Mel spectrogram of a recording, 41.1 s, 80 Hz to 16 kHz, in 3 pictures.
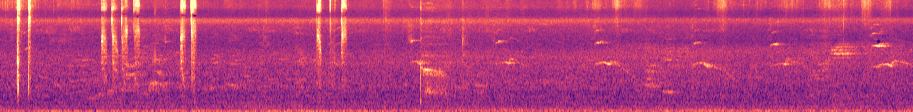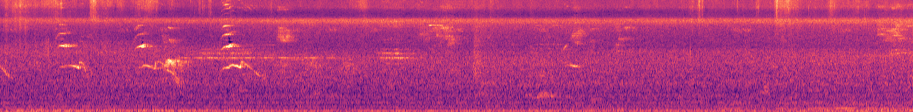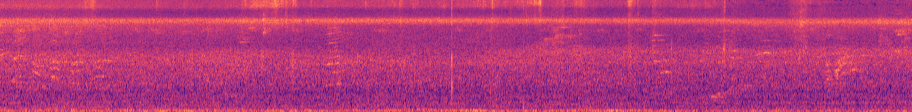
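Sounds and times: steady low hum: 0.0s - 41.0s
kittens mewing: 1.5s - 3.0s.

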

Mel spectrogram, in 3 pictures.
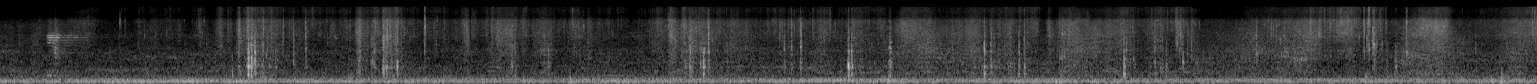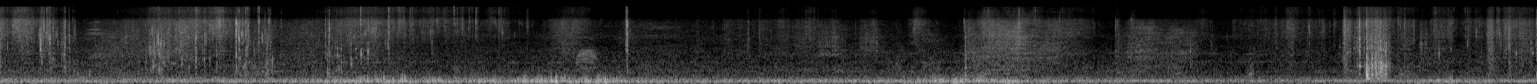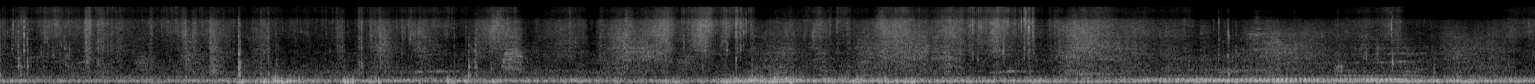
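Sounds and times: hands stirring wet cement: 0.0s - 46.0s
wet block crumbling: 1.6s - 14.2s, 27.8s - 36.7s
water sloshing: 25.1s - 46.0s.

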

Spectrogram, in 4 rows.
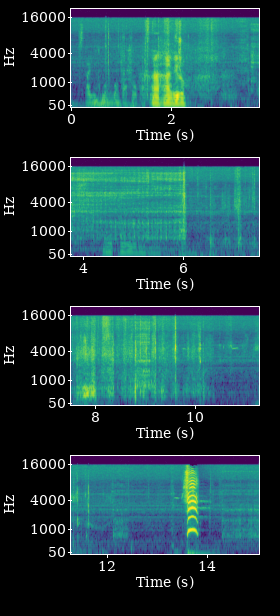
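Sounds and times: rustling and crackling: 0.5s - 11.6s.

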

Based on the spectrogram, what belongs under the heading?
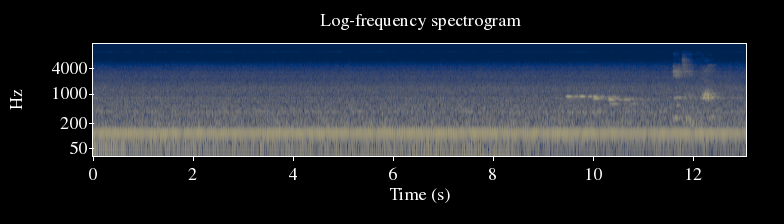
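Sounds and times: elevator hum and hiss: 9.3s - 13.0s.

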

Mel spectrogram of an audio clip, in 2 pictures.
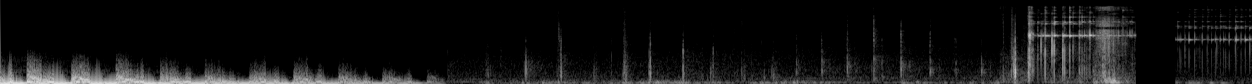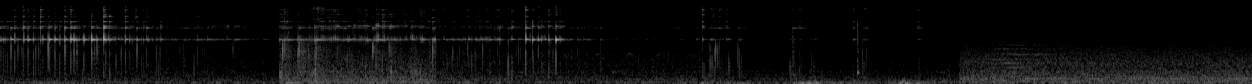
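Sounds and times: glass bottle rolling on pavement: 10.2s - 22.1s
bottle clinks: 10.3s - 22.1s.

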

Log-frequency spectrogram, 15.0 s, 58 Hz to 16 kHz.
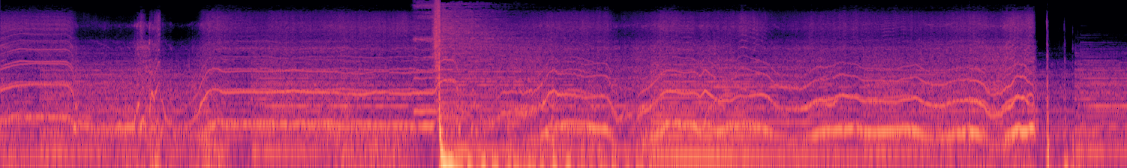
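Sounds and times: drone motors whining: 0.0s - 14.0s
sharp knock: 5.6s - 8.8s.

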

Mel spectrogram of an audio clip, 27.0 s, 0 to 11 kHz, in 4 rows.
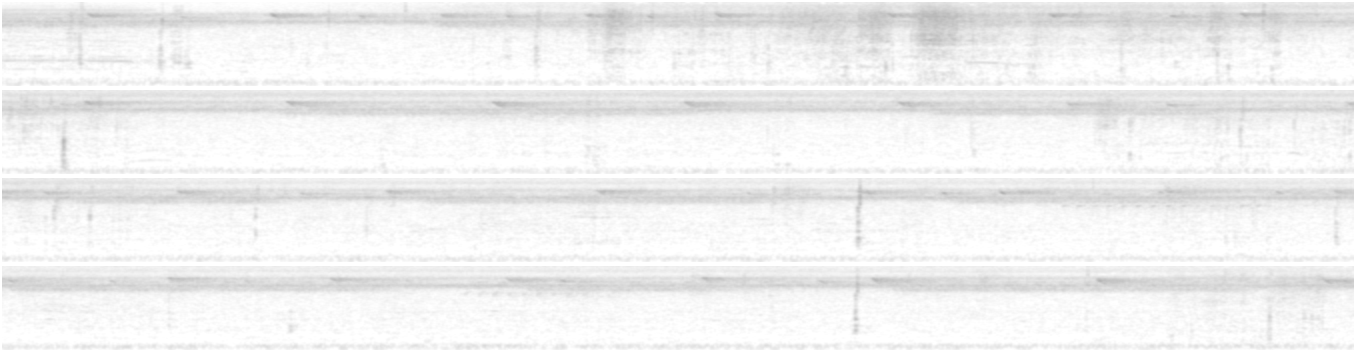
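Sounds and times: insect chorus pulsing buzz: 0.0s - 27.0s.

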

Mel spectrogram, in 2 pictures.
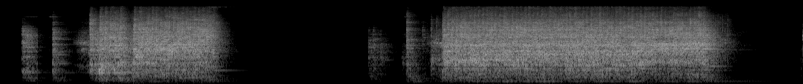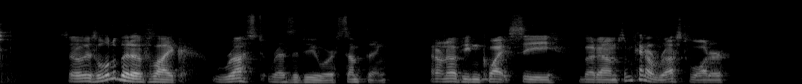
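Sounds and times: cordless impact wrench: 0.7s - 2.3s, 4.0s - 7.4s.

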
